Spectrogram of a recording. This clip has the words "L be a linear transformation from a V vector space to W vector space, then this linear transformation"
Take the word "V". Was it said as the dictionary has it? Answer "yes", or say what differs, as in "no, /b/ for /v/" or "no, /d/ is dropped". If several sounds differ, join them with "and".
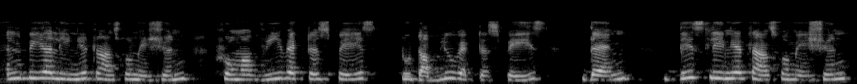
yes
